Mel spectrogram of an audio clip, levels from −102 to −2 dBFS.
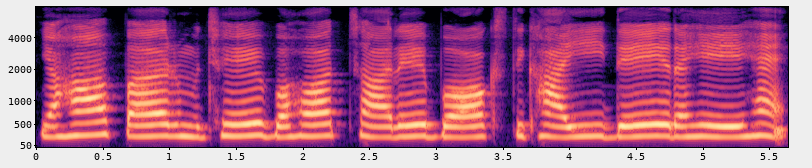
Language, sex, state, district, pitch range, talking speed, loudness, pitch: Hindi, female, Madhya Pradesh, Katni, 230-245 Hz, 105 wpm, -13 LUFS, 240 Hz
